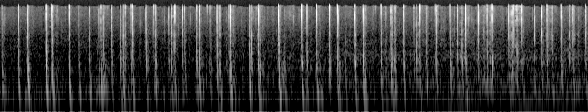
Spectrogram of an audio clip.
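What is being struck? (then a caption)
Handbag covered in triangular PVC plastic tiles. Long nails tap fast on a holographic geometric handbag made of triangular iridescent PVC tiles, then fingertips work at the tile edges. A dense, uneven stream of short, dry plastic clicks with bright high transients fades almost instantly, with no ringing.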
